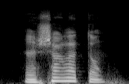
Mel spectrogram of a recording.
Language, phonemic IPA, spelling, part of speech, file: French, /ʃaʁ.la.tɑ̃/, charlatan, noun, Fr-charlatan.ogg
- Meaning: 1. a streetseller of medicines 2. a charlatan (trickster) 3. a quack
